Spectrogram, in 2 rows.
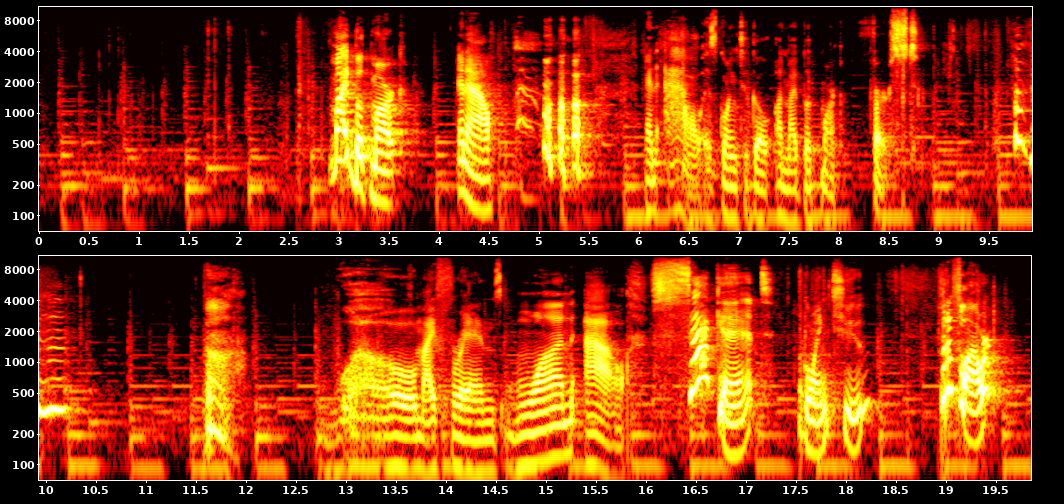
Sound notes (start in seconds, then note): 10.0 humming; 11.6 gasps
